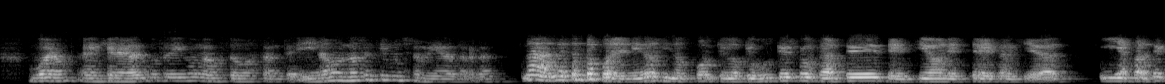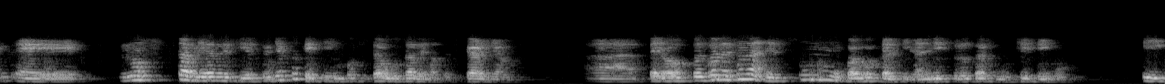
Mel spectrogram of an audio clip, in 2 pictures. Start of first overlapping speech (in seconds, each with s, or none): none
